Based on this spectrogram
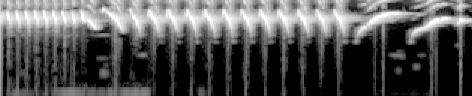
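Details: Canary singing a long rolling master song: a fast trill of repeated notes flows into a long chain of evenly spaced swooping slurs, then two rising whistles.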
